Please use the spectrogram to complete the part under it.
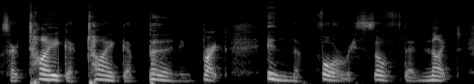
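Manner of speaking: steady trochaic beat, stressed first syllables pounded.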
